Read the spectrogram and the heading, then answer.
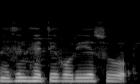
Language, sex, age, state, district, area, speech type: Assamese, male, 30-45, Assam, Darrang, rural, spontaneous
